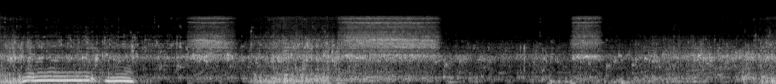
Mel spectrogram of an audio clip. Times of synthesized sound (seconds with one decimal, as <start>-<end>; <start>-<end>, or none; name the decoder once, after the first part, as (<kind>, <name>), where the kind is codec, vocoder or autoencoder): 0.0-0.9 (vocoder, BigVGAN v2); 1.5-2.5; 5.2-6.8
